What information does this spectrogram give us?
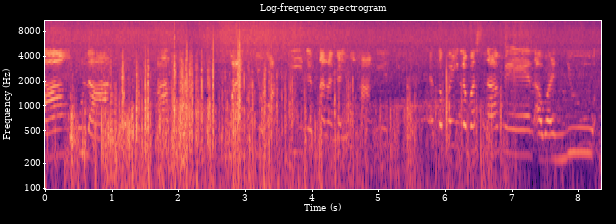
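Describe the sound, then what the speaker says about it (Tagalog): Strong, hot wind buffets the microphone in loud gusts as Typhoon Ma-On approaches Hong Kong under signal 8, with no rain; people talk over the roar, which eases somewhat toward the end. "grabe ang hangin. Pero mainit ang hangin."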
